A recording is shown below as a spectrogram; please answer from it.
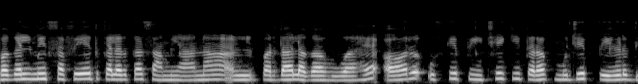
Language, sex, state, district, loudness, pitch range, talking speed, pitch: Hindi, female, Uttar Pradesh, Jyotiba Phule Nagar, -16 LUFS, 210-245 Hz, 185 wpm, 225 Hz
